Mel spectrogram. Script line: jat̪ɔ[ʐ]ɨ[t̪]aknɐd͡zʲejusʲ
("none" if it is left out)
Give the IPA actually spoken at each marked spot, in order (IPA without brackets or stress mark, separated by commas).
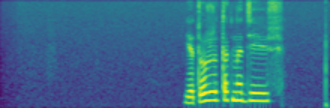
ʐ, t̪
